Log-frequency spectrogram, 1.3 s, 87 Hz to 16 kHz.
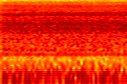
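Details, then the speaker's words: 2009 Dodge Ram 1500 AC/heat blower motor just replaced, on high speed: thin steady whine over loud rushing airflow, possibly a slight clicking; new blower motor still whines somewhat. "all right since almost like a wine a new wine enjoys at high but I tell you that almost like a clicking noise to"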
